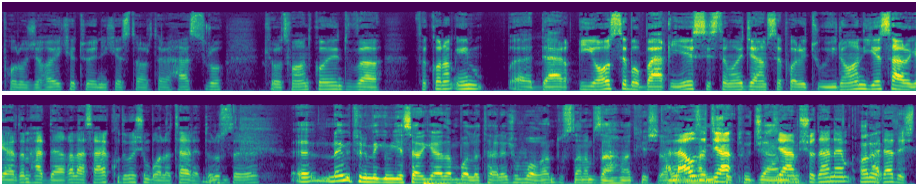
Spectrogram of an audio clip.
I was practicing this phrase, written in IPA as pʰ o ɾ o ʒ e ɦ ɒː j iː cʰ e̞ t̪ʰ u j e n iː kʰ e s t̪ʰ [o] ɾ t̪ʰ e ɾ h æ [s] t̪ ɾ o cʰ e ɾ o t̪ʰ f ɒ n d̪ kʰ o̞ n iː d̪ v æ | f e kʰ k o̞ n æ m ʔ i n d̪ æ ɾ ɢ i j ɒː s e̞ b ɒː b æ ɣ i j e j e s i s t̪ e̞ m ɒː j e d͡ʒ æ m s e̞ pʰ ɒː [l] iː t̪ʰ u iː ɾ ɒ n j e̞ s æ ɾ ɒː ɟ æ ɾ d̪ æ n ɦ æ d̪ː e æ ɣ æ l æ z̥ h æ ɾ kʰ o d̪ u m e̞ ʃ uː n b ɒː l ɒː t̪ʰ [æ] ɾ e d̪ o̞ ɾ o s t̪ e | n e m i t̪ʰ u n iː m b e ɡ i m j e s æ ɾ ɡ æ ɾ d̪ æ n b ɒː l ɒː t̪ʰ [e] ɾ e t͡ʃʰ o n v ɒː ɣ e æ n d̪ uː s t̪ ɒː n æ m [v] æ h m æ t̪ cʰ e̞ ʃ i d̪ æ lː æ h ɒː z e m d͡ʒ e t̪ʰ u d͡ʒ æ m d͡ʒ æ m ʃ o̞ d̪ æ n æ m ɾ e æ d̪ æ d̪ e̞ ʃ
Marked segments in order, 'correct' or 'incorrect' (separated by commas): incorrect, correct, incorrect, correct, incorrect, incorrect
